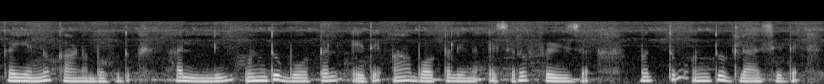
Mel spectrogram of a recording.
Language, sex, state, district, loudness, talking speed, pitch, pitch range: Kannada, female, Karnataka, Bangalore, -16 LUFS, 100 wpm, 165 Hz, 150-185 Hz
